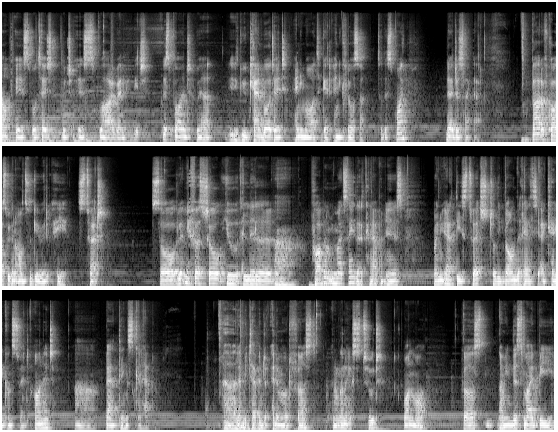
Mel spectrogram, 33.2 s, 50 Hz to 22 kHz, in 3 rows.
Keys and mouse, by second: 10.4 g, 14.2 click, 26.9 Tab, 28.3 click, 29.5 e.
